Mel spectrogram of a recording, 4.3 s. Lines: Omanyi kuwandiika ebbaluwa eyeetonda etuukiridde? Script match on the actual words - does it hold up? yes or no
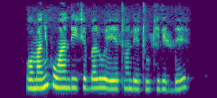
yes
